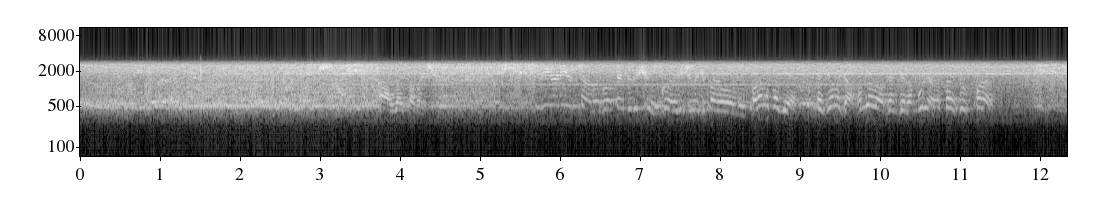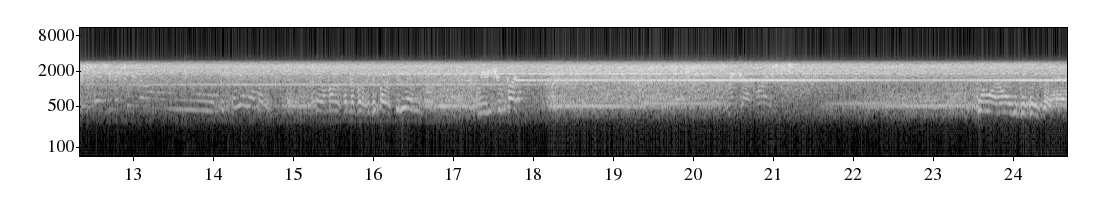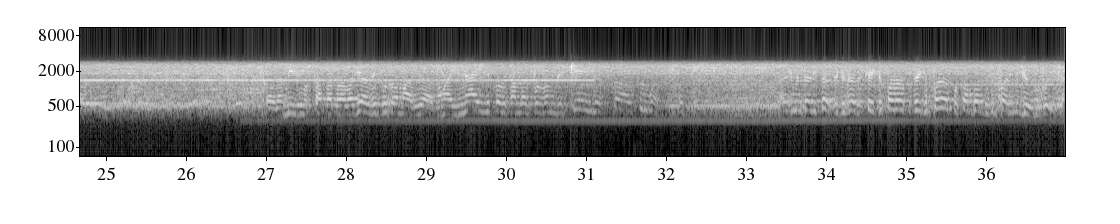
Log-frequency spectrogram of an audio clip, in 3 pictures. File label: ssb on 30m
